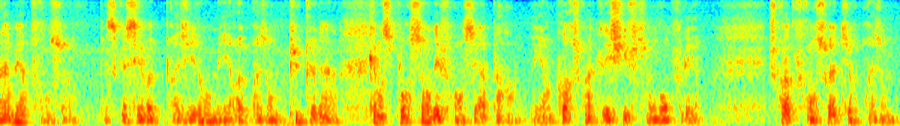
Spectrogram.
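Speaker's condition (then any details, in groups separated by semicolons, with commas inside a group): No condition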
